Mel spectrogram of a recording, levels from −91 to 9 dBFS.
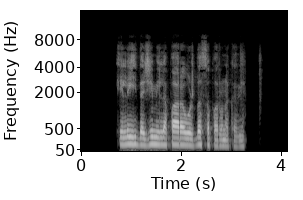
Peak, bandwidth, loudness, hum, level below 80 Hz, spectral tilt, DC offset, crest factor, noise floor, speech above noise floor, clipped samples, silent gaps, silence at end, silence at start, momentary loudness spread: -8 dBFS; 8.6 kHz; -23 LUFS; none; -66 dBFS; -6.5 dB/octave; under 0.1%; 16 dB; under -90 dBFS; over 68 dB; under 0.1%; none; 0.85 s; 0.75 s; 18 LU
